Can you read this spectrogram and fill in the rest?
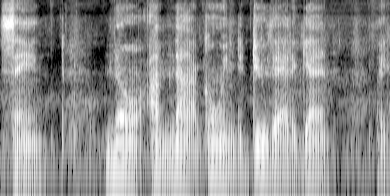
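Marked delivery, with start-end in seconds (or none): none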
